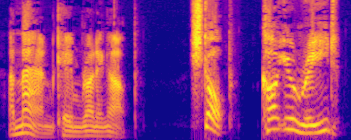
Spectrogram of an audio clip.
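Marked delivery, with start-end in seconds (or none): 1.9-3.4 high, loud challenge; shouting. A narrator's reading. Guard stopping a stranger on the island, shouting. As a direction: shout it sharply to halt an intruder. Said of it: "he shouted".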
